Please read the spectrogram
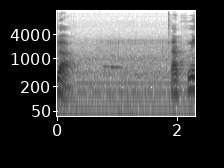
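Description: Speech: a single drawn-out word with a falling pitch, then a pause with only a faint steady background hum.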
